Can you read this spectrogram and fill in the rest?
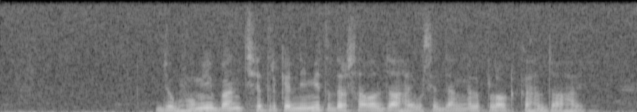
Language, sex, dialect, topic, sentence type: Magahi, male, Central/Standard, agriculture, statement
